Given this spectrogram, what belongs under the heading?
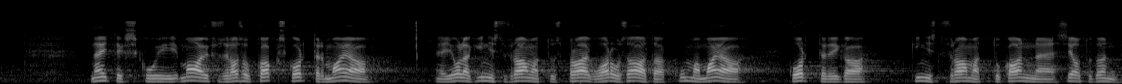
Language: Estonian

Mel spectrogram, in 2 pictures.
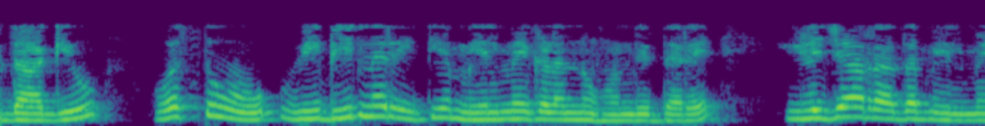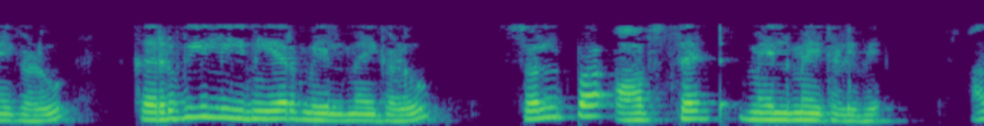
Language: Kannada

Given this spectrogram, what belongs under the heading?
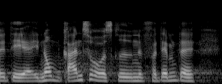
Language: Danish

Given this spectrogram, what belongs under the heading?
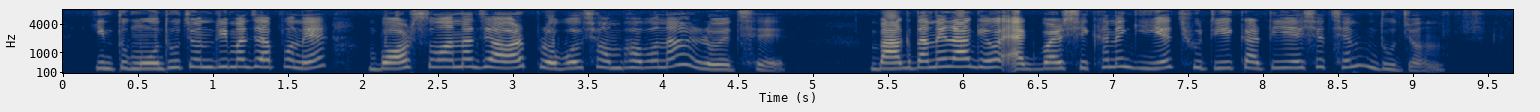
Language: Bangla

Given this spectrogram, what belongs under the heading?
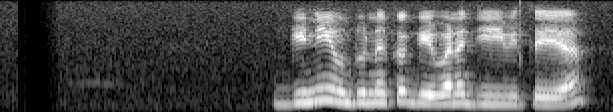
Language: Sinhala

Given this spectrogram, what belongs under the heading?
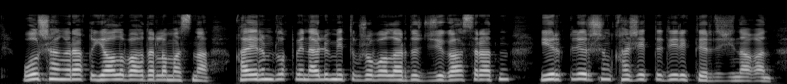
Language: Kazakh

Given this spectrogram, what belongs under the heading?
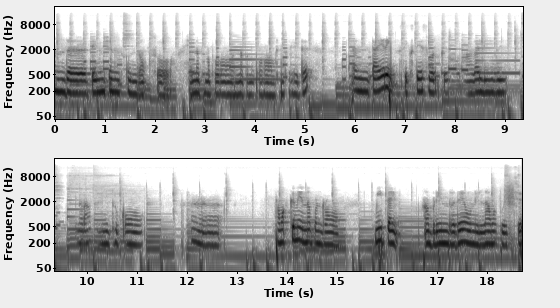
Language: Tamil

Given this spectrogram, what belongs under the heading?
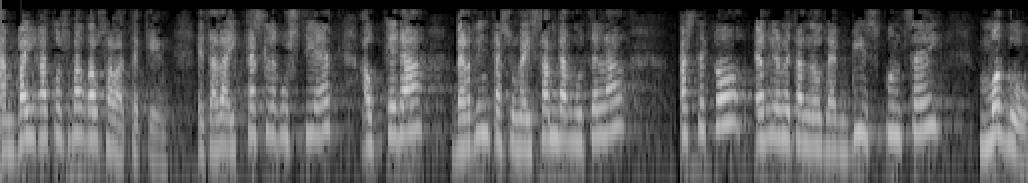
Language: Basque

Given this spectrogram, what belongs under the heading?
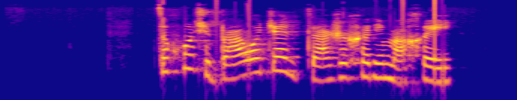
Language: Kabardian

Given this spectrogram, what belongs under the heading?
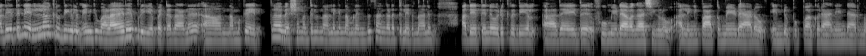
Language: Malayalam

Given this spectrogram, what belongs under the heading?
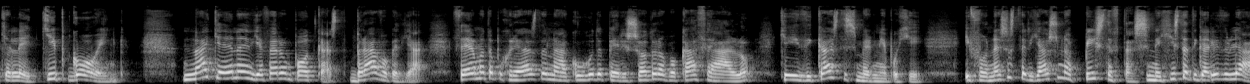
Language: Greek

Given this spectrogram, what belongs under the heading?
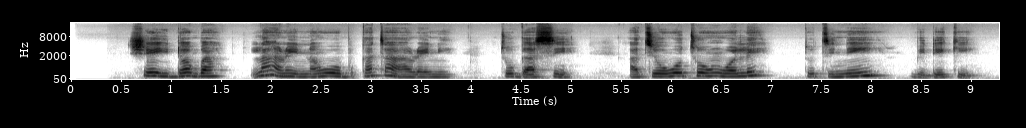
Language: Yoruba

